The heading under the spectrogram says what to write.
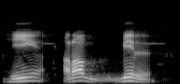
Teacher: Jadi bukan dengan memajukan mulut hi ro ro ro bukan gitu tapi mulutnya tetap terbuka fathah yaitu kaidahnya mulutnya terbuka yang membuat dia tebal itu karena pangkal lidah yang naik ke langit-langit mulut sehingga si suara itu terhalangi oleh pangkal lidah. Jadi si suaranya itu dia tidak langsung keluar ke depan. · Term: tafhim tebal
